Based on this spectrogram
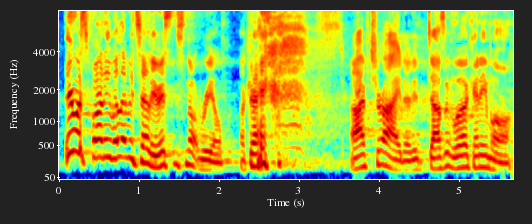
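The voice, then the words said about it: British accent. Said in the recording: “Mrs. Jane has got over this accent ... my kids were all born here in America, so as they've grown up, they haven't had British accents”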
